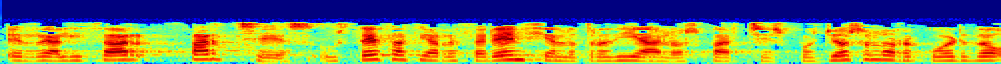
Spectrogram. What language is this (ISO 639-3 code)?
spa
